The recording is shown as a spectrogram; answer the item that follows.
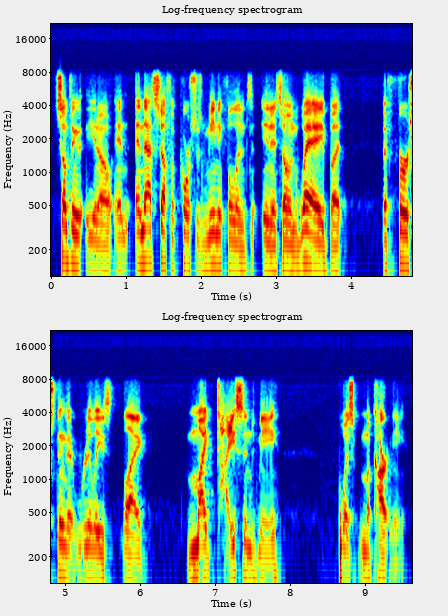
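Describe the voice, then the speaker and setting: A drummer with a Chicago accent chats as an interview guest, laid-back and rambling, chuckling often. His mid-range voice moves at normal speed with a fairly bright tone, heard through muffled lo-fi video call audio.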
